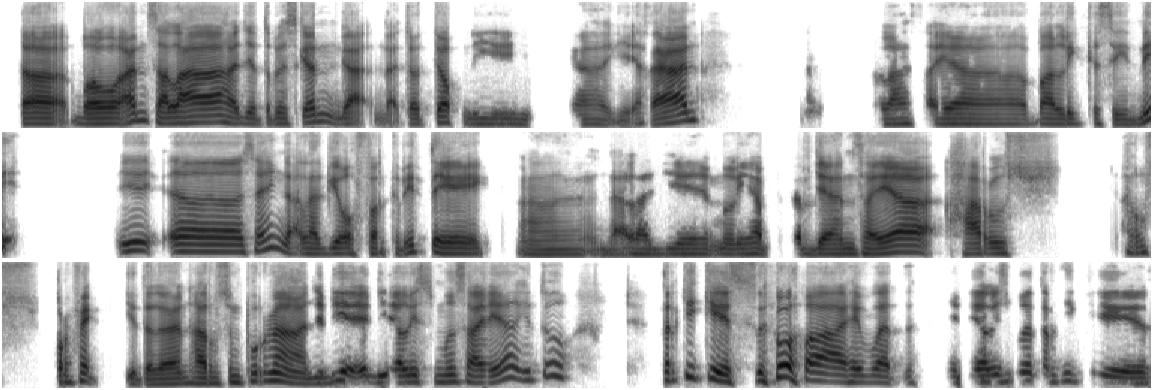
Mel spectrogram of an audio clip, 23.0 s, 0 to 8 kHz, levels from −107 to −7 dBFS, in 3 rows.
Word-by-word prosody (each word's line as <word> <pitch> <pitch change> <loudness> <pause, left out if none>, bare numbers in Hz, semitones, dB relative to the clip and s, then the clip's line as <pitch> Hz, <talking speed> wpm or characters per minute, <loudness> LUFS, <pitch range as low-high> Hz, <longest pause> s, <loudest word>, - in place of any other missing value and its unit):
eee, 125 -1 +5
bawaan 125 +11 +4
salah 150 +3 +5
aja 125 -1 -2
terus 120 0 -7
kan, 155 +2 +1
nggak - - -2
nggak - - -9
cocok 130 +5 -1
di 120 0 -7 0.4
nah, 110 -1 -7
iya - - -10
kan. - - +5 1.2
Setelah 115 0 -4
saya 120 0 -1 0.5
balik 120 -1 -2
ke - - -8
sini, 110 +1 -3 0.8
i 195 +2 0
eee, 170 -1 +2
saya 185 +5 -1
nggak - - -2
lagi 120 +1 -1
over 125 +1 -1
kritik, 130 -5 +1 0.3
eee, 110 0 -5 0.3
nggak 110 - -4
lagi 110 +1 -5 0.3
melihat 120 0 -2
pekerjaan 115 +1 0
saya 150 +6 +5
harus 125 +1 -2 0.7
harus - - -8 0.3
perfect - - 0 0.2
gitu - - -2
kan, 120 +2 +3
harus 130 0 +2
sempurna. 175 -3 +2
Jadi 130 +3 -2
ya - - +4
idealisme 160 +1 -1
saya 150 +4 +1
itu 205 +8 -8 0.8
terkikis, 200 - +1 0.3
wah, 180 -5 +5
hebat, 155 -2 0 0.4
idealisme 160 +6 -2
terkikis, 155 -6 -1
130 Hz, 125 wpm, -23 LUFS, 120-160 Hz, 1.2 s, eee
